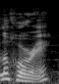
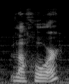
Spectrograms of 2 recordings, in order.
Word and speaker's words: Lahore: We are in Lahore, not Lahore, Lahore.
